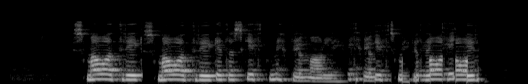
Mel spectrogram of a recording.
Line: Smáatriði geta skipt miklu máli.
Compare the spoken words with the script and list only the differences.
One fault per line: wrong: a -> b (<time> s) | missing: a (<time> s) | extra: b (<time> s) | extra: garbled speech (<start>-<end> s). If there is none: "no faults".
extra: smáatriði (1.5 s)
extra: garbled speech (3.5-4.9 s)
